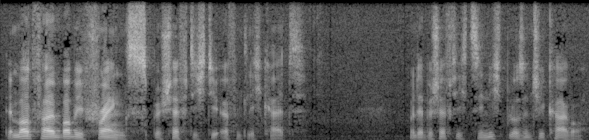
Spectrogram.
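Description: Low-voiced, stern male interrogator. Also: lively intonation, slightly rough, heavily acted. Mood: formal, stern. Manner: formal, measured, insistent. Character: stern, probing adult male investigating state attorney. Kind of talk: radio crime drama acting.

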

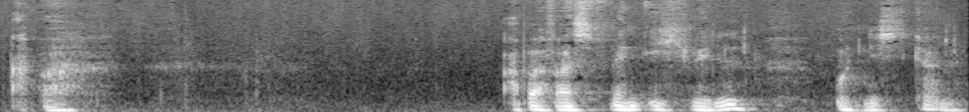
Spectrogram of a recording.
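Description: An actor playing an anxious, lovestruck ageing friar in a radio drama, hesitant, stammering and plaintive. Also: male voice, on the low side, slow pace, slight background noise. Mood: sheepish.

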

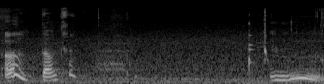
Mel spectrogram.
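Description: Easygoing young Swiss German woman, radio play: highish, very leisurely, noisy setting. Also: big pitch swings, drawn-out words, creaky, heavily acted. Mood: friendly, pleased. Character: relaxed, friendly young woman sharing a drink. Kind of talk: radio drama acting. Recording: loud noisy background with clicks.

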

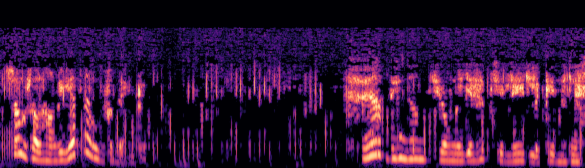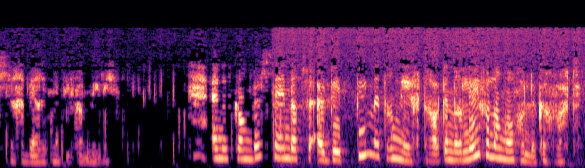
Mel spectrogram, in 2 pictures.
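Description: Actress as lively, outspoken young confidante. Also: female voice, mid-range voice, close to an everyday voice. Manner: expressive, chiding, matter-of-fact. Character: practical, brisk, outspoken young woman confidante. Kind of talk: radio drama acting, period dialogue. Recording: noisy old radio play recording.

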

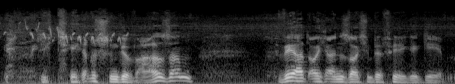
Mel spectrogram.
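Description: An actor playing a proud, dignified gentleman landowner in a German radio drama, speaking in an affronted, indignant manner. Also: medium pitch, big pitch swings, brisk, a little hiss or hum, lightly acted. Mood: formal, taken aback.

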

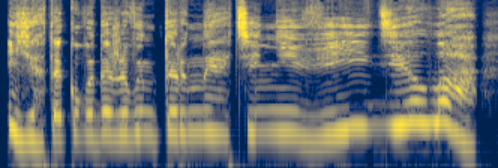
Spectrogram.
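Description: A man voicing excited, teasing young women with a gleeful, squealing manner in a comic audiobook. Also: very high voice, normal speed, dry recording, studio quality, pitched above the performer's own voice.

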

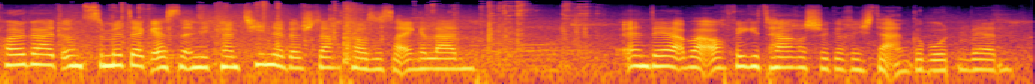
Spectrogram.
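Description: A woman's voice: medium pitch, a little fast, noisy background, close to an everyday voice. A woman playing a composed, probing reporter who narrates and interviews in a documentary-style radio play. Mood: composed narration. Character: inquisitive woman reporter narrating her investigation. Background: music.

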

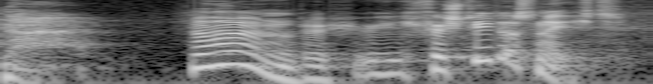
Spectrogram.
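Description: A man playing an excitable, grumbling pub landlord, chummy yet wary, in a 1960s German radio crime drama. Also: on the high side, takes it slowly, full character voice. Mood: wary, grudging. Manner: animated, protesting, chuckling wryly. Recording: 1960s radio play, piano music behind.

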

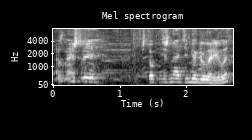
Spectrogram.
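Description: A vain young cadet in a radio drama. His voice is mellow and mid-pitched, with affected, declamatory phrasing. It rings with echo, as a faint crowd murmurs behind. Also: fairly quick, creaky. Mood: smug, teasing. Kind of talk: theatrical radio play dialogue. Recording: echoey radio play scene with faint crowd.

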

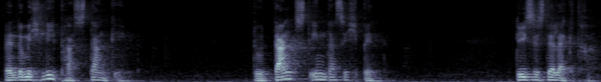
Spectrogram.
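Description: An actor playing a grave, resolute exiled brother in a German radio drama, speaking in a solemn, measured way. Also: male voice, lowish voice, animated, fairly bright tone. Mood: solemn, quiet.

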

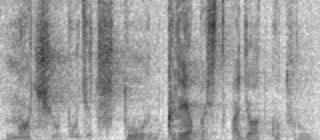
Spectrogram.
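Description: An actor playing a proud, pompous captured German intelligence colonel in middle age, speaking deliberately in a 1950s stage drama style. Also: male voice, mid-range voice, animated, bright, forceful tone. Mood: confiding, calculating.

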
